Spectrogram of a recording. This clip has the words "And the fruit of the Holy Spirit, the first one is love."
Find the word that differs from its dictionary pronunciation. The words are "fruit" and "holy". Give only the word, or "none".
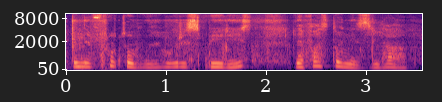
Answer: none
